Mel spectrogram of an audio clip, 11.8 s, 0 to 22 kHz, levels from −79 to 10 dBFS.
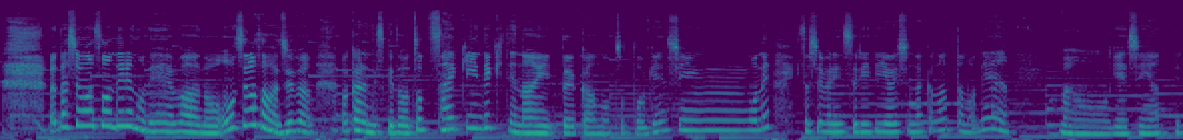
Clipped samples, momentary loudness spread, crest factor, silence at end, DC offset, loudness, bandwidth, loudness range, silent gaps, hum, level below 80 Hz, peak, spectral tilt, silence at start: under 0.1%; 10 LU; 18 dB; 0 s; under 0.1%; -33 LUFS; 16 kHz; 6 LU; none; none; -64 dBFS; -16 dBFS; -4 dB/octave; 0 s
